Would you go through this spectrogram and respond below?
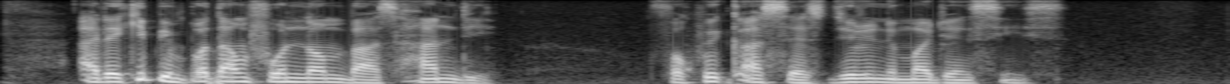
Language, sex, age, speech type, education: Nigerian Pidgin, male, 30-45, spontaneous, tertiary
